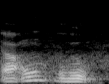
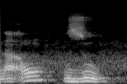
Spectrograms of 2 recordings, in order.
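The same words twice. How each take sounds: First: The middle consonant is a soft 'dh' sound. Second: The middle consonant is a buzzing 'z' sound. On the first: The speaker calls it right. "Jadi a'udzu" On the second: The speaker calls it wrong. "bukan a'udzu ya"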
